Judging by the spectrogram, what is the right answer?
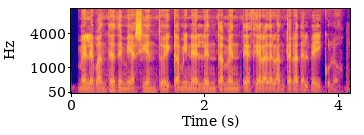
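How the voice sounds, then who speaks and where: A man reading scripted first-person fiction as narrator, in a measured, composed manner. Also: low voice, steady tone, a bit bright, a little hiss or hum. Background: music.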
